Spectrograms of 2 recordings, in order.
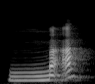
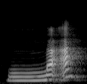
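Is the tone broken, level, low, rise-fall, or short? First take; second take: broken; broken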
